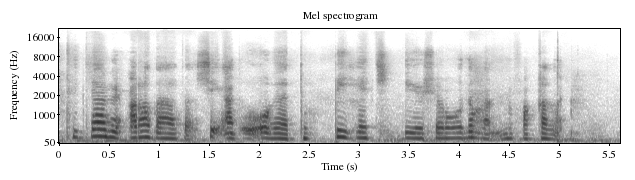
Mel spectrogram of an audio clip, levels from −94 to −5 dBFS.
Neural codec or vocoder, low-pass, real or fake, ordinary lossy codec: codec, 44.1 kHz, 2.6 kbps, DAC; none; fake; none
